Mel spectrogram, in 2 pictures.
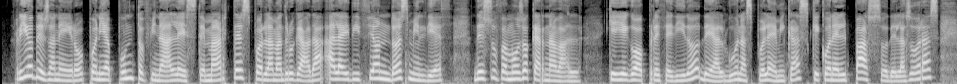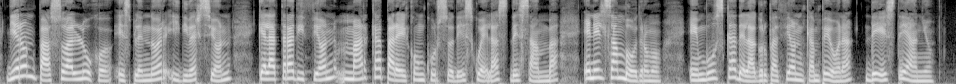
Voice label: SPAGNOLO normale

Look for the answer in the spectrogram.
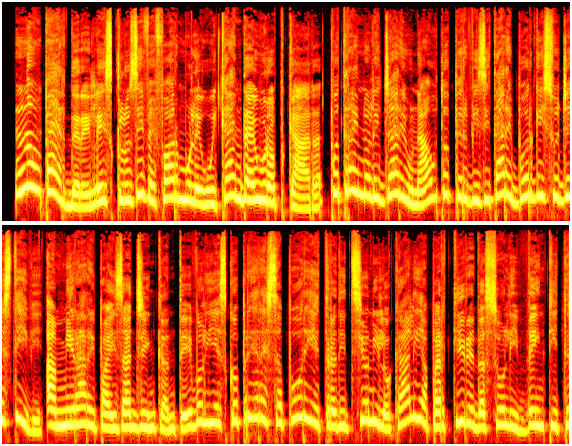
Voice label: ITALIANO DINAMICO, speaker italiano speakeraggio

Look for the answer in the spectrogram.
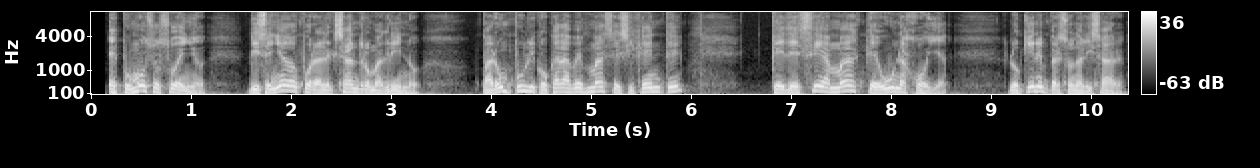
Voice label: spagnolo normale

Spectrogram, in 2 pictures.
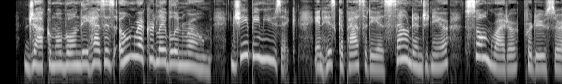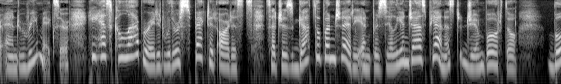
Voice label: inglese dinamica

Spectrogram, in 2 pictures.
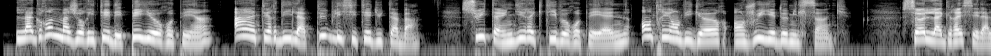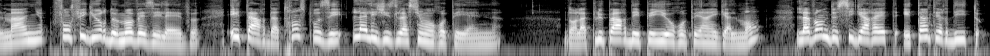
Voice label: FRANCESE SERIA; FEMMINILE; Speaker Madrelingua

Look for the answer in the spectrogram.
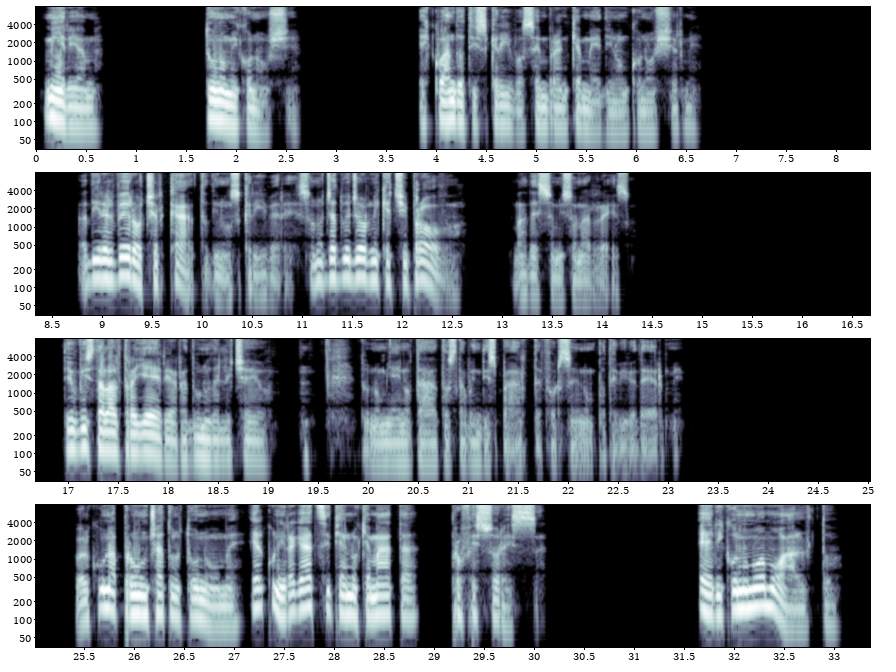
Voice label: ITALIANO IMPOSTATO

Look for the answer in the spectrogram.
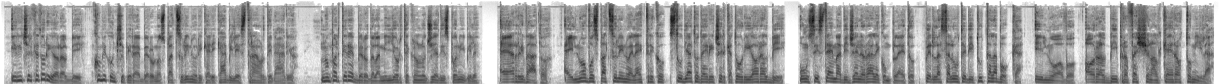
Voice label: ITALIANO normale, speakers

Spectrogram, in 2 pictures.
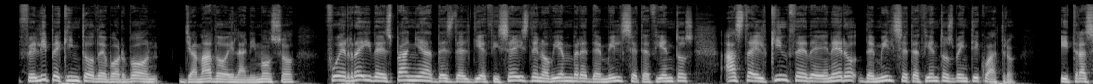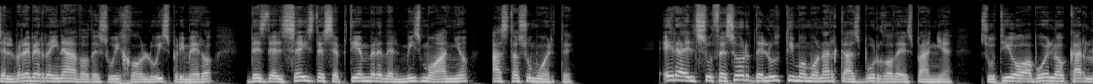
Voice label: spagnolo NORMALE

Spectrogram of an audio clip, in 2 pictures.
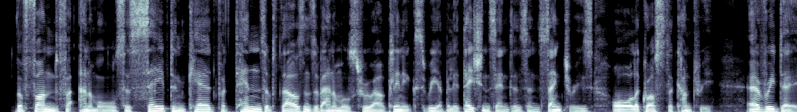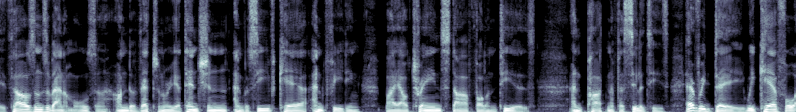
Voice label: INGLESE AUSTRALIANO IMPOSTATO

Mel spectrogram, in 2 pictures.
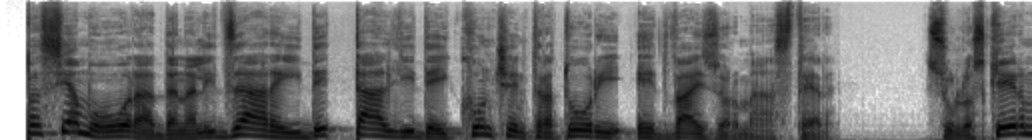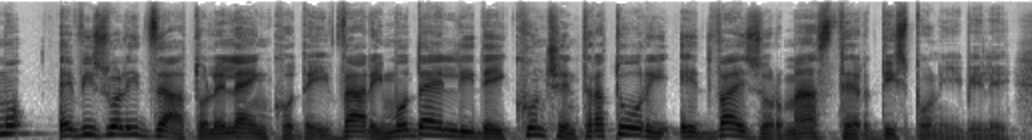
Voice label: ITALIANO IMPOSTATO, speakers

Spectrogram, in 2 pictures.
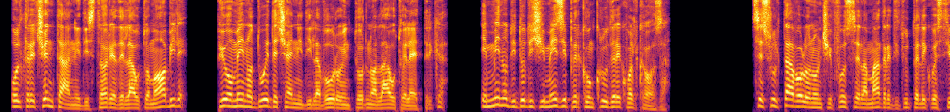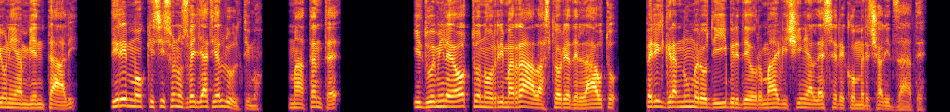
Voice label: ITALIANO normale

